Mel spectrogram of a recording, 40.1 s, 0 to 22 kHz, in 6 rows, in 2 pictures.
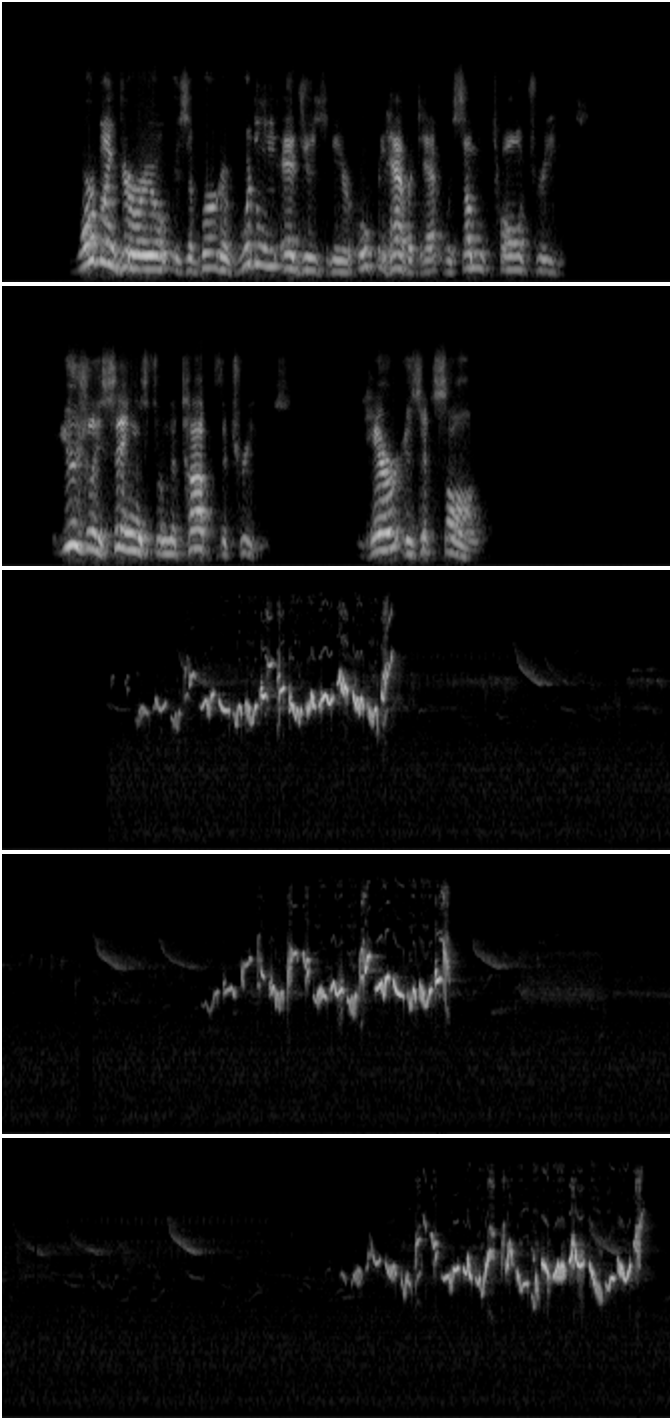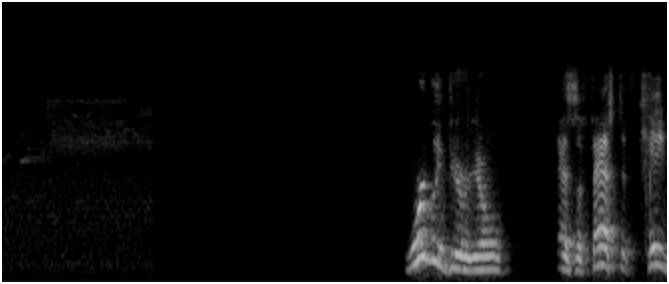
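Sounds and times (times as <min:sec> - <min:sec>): bird singing warbled phrases: 0:00.8 - 0:05.9, 0:14.4 - 0:34.9.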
